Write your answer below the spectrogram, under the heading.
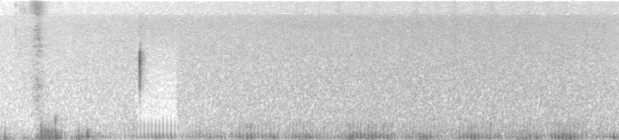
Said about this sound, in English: Cat purring. Oh, everyone, I can't hear it.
